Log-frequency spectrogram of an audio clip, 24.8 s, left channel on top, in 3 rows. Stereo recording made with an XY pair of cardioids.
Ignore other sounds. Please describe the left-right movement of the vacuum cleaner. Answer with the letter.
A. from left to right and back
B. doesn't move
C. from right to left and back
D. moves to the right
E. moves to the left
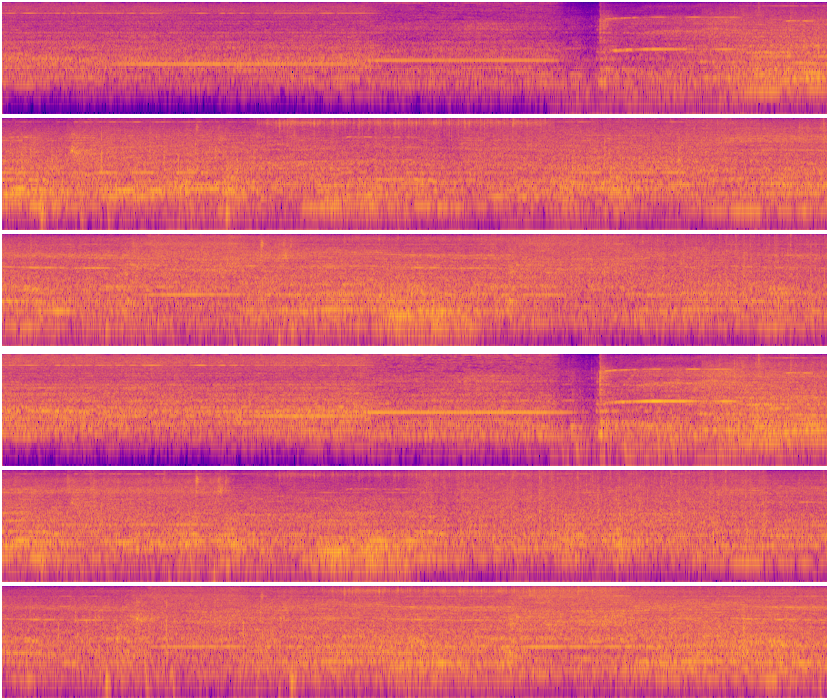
C.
